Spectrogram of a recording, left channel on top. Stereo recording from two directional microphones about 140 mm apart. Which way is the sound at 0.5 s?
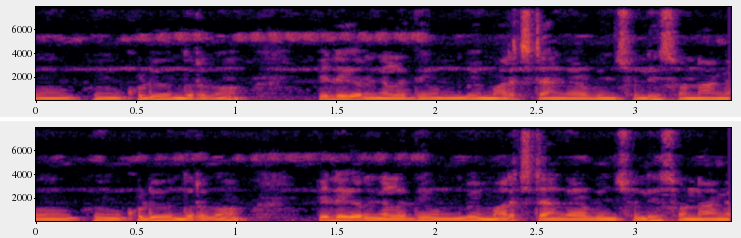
10° right (ahead or behind).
